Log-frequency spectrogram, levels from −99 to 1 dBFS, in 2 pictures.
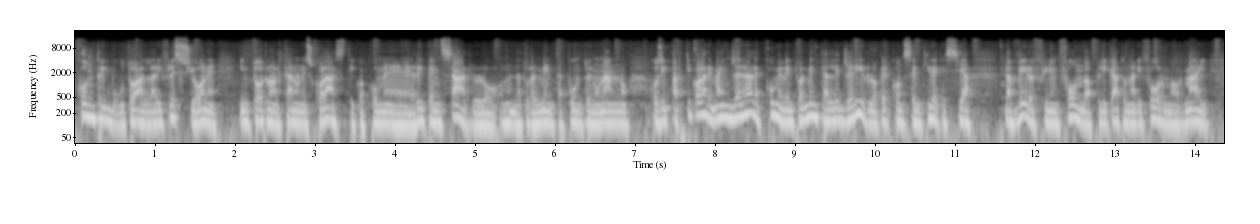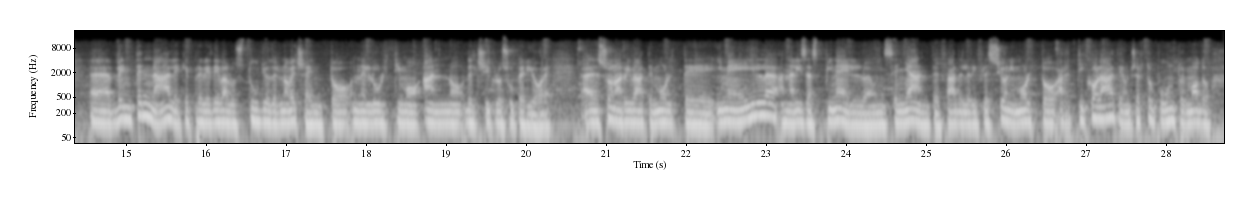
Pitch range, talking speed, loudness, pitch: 105-125 Hz, 150 wpm, -21 LUFS, 115 Hz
